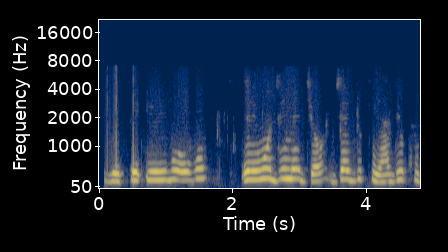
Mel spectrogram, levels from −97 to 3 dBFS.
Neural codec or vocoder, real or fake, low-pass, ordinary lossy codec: none; real; 7.2 kHz; none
